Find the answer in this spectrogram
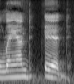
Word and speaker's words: landed: When the word ends in a D, the ED makes id.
